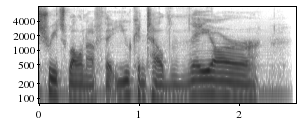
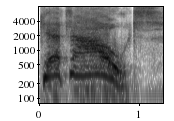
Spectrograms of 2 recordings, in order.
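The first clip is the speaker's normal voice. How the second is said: very high, rough yell with an eerie, unearthly undertone; 8 dB louder than usual. Narrator voices Skurlock whirling on the players, Skurlock yelling, supernatural undertone. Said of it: "yells with this like like supernatural undertone to his voice".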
